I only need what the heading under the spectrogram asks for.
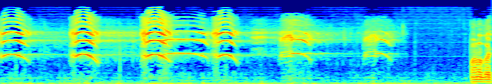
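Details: Limpkin of Florida cypress swamps and sawgrass marshes, which calls by day or night, giving loud, wailing, harmonic cries in arching bursts, about one per second, like a person in distress; a brief harsh note ends it.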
